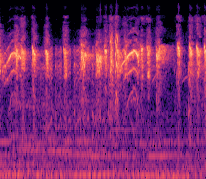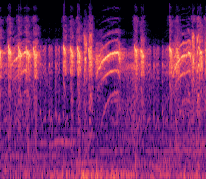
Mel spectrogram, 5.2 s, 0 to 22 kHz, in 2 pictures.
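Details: Sunbird singing in Vietnam during bird trapping in 2021: dense, very high, rapid twittering with thin sweeping whistles, delivered in bursts separated by brief pauses.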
